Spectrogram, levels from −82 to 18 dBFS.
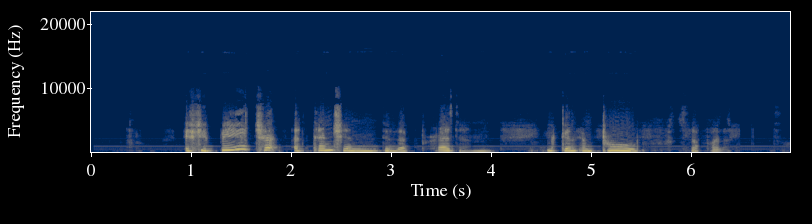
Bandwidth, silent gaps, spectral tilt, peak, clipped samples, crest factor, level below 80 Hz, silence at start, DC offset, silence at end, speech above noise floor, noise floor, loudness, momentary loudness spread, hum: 7.6 kHz; none; -4.5 dB/octave; -2 dBFS; under 0.1%; 16 dB; -62 dBFS; 0.95 s; under 0.1%; 0.7 s; 45 dB; -61 dBFS; -16 LUFS; 16 LU; none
